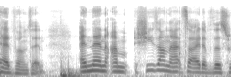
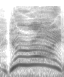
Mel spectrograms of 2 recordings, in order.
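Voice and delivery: very high, loud mock cry; yelled concession; 5 dB louder than usual. Woman conceding to boyfriend mid-fight, high retold yell. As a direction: give in while still yelling, hammed up.

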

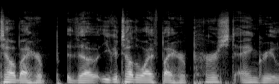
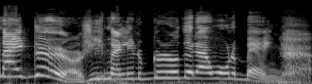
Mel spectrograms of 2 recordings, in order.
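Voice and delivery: creepy high voice; 13 semitones higher than usual. Retold or imitated. Mocking creepy dad.

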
